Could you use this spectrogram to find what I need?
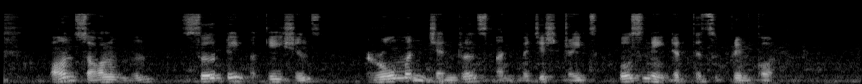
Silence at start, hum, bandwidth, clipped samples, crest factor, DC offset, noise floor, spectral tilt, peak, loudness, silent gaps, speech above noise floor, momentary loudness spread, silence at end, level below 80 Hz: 0.05 s; none; 11.5 kHz; under 0.1%; 20 dB; under 0.1%; -53 dBFS; -4.5 dB/octave; -8 dBFS; -28 LUFS; none; 26 dB; 14 LU; 0.05 s; -58 dBFS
